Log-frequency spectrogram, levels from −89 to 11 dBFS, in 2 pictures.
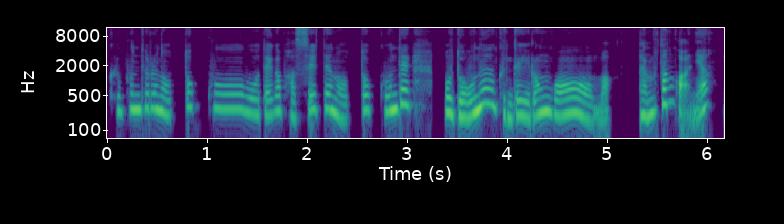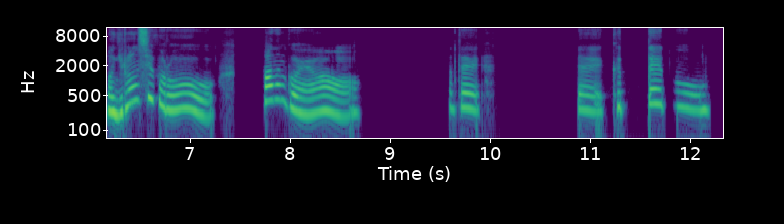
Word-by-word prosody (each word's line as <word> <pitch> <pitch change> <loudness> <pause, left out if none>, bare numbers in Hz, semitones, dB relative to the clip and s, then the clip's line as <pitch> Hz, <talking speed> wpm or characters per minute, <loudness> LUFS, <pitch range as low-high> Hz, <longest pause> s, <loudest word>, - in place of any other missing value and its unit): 그분들은 265 +1 -1
어떻고 270 +4 -5
뭐 220 -3 -4
내가 205 +4 -4
봤을 200 +5 -6
때는 260 -3 -1
어떻고 250 +8 -7
근데 315 +6 +3 0.3
어 230 - +4
너는 245 - +3
근데 200 -4 -3
이런 205 +6 +1
거 200 -3 +1
막 - - -7 0.2
잘못한 220 - 0
거 - - +4
아니야?" - - -2
막 240 -3 +7
이런 325 - +3
식으로 275 - +3 0.5
하는 400 +1 +7
거예요. 230 - +2 0.9
어 280 - -7
네. 280 -2 +3 1.0
네 255 -2 -2
그때도 295 -2 -3
255 Hz, 255 characters per minute, -23 LUFS, 215-280 Hz, 1.0 s, 막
